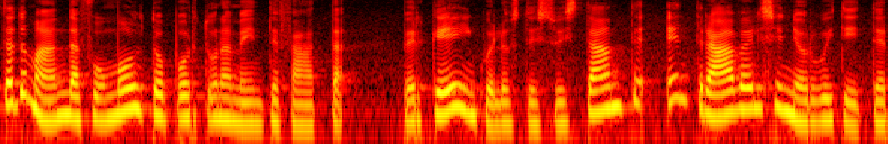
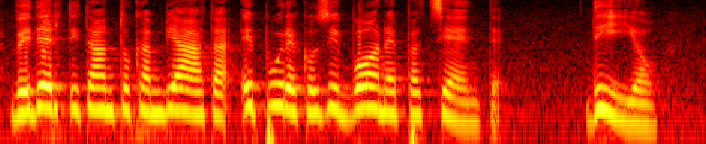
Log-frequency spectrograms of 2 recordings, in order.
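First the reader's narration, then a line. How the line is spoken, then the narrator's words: Exclamation, sudden tone change. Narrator (Italian): esclamò Nicola a un tratto mutando di tono e di modi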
